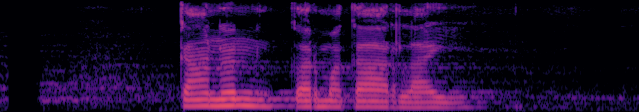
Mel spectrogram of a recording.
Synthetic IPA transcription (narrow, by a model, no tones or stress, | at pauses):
kanʌnkʌrmʌt͡sarlaj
